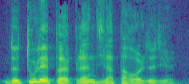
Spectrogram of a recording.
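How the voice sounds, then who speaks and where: A man teaching a Bible study, walking listeners through slides with emphatic, lively explanations. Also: mid-range voice, fast, no room sound, clean studio sound.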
